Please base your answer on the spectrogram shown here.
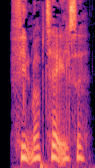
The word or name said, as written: filmoptagelse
